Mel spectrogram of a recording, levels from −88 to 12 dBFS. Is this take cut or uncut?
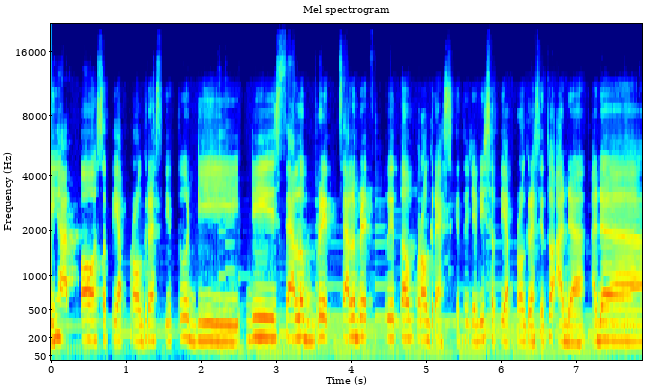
uncut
